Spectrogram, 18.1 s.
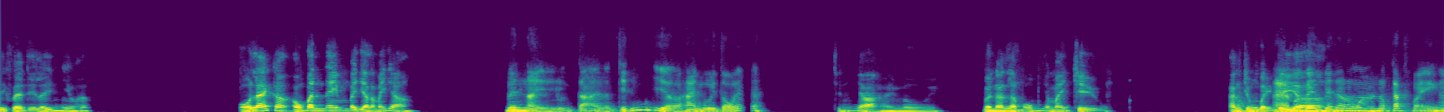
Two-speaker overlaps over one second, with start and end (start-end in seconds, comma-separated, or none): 15.4-17.2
